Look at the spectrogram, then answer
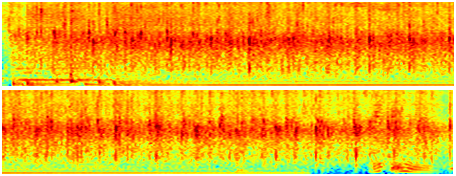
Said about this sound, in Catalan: Per això avui, abans d'entregar aquest premi, volem demanar un fort aplaudiment per la direcció de fotografia.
